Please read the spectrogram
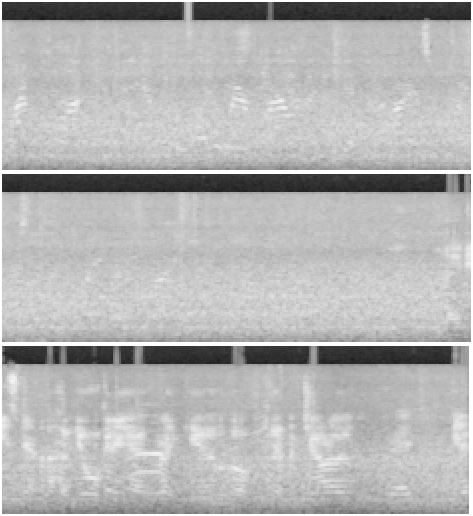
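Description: Steady aircraft cabin noise in flight, with people's voices talking under it; about seven seconds in the noise drops and the voices come through more clearly.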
